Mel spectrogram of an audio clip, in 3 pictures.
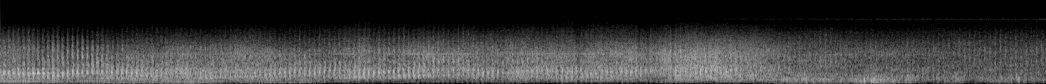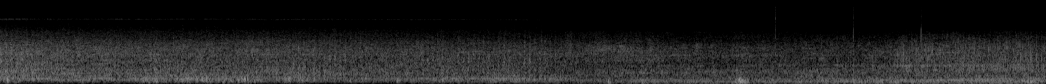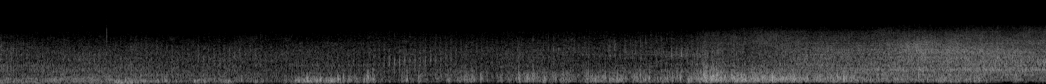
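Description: A droning engine, loud for the first seven or eight seconds, then fading away to a faint drone that lingers.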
